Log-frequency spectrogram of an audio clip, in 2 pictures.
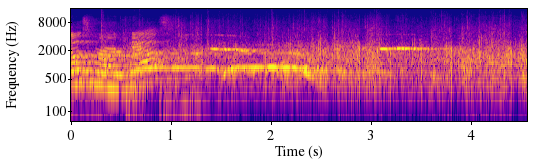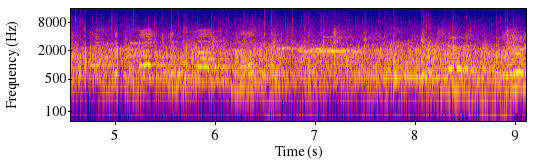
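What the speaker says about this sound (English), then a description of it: "let's give a round of applause for our cast" An audience at a middle school one-act play applauds the cast, loud sustained clapping mixed with cheers, whoops and overlapping voices that carries on for about nine seconds.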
